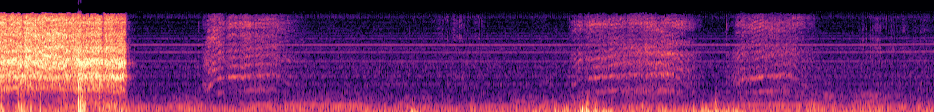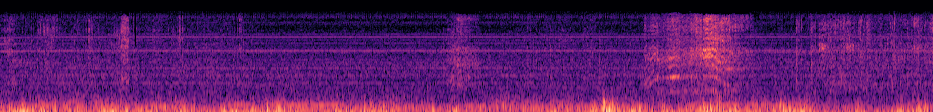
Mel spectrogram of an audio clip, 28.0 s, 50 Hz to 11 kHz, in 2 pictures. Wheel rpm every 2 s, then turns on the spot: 160, 0, 0, 0, 0, 0, 0, 0, 0, 0, 0, 0, 0, 0.
none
